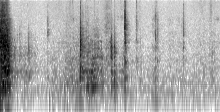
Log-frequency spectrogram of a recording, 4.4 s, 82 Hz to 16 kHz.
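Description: A short laugh, then scattered sharp little clicks and ticks as a small hobby wrench and plastic and metal parts of a TLR 22 RC buggy's front end are handled while a nut is tightened.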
